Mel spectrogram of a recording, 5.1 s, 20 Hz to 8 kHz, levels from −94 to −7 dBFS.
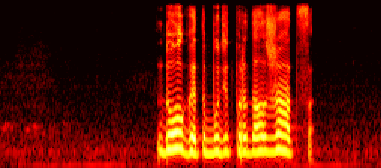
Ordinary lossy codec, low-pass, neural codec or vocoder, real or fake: none; 7.2 kHz; none; real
